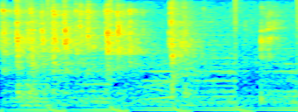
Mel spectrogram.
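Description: Computer keyboard typing: a quick run of keystroke clicks, over steady background music.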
